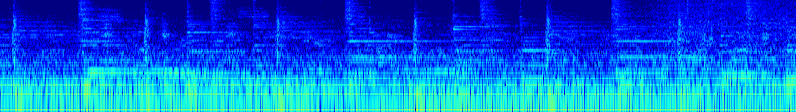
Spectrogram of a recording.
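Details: Steady music over a low engine rumble, with faint water-like background noise and no animal voice.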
